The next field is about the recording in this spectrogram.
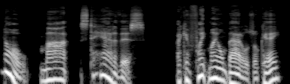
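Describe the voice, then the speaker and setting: Casting: male actor as a defiant young hothead in a mafia audio drama, whiny, pitched up, swooping intonation. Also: wildly swooping pitch, unhurried, dry recording. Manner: whiny, defiant, stammering when rattled. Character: hot-headed, panicky young adult son in mob trouble. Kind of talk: audio roleplay acting.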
